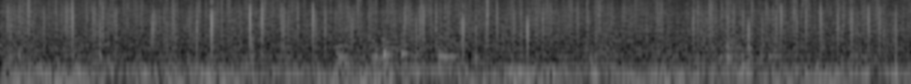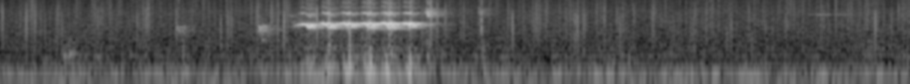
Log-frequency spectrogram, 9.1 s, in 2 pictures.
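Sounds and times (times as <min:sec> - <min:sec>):
nightingale song: 0:05.4 - 0:07.0.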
